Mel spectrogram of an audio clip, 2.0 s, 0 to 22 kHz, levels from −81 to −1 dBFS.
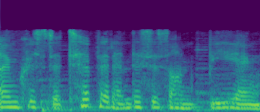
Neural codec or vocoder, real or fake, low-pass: vocoder, 24 kHz, 100 mel bands, Vocos; fake; 7.2 kHz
